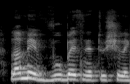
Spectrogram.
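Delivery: ordinary delivery, nothing marked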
